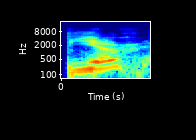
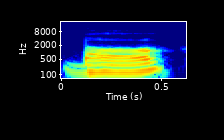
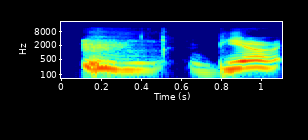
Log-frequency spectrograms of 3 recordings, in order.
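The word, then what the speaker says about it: Byrrh: first is from the southwest of france uh beer it's it's pronounced uh not burr um beer is from what we call today the russian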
